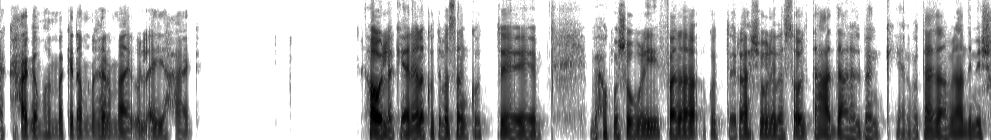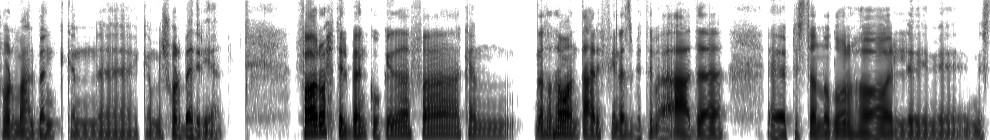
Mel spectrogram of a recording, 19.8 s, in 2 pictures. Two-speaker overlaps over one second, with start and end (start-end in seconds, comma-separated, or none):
none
